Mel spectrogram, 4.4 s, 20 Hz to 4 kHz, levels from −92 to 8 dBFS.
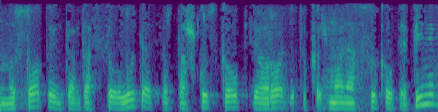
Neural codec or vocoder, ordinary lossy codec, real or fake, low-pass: none; AAC, 16 kbps; real; 3.6 kHz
